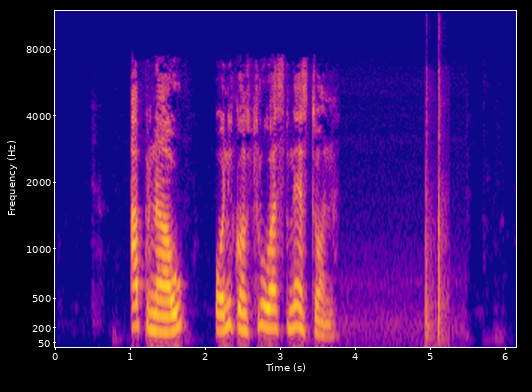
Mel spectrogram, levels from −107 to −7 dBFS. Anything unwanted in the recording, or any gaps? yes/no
yes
